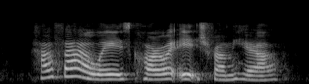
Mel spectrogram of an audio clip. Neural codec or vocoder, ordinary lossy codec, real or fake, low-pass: codec, 16 kHz, 4.8 kbps, FACodec; none; fake; 7.2 kHz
